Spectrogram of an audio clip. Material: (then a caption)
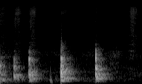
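Wood. Four short, dry knocks on a wooden wall panel behind the toilet in a tiny house bathroom, where the stairs run up behind it. Each knock has a hollow, mid-pitched tone that dies away almost at once, revealing the open stair cavity behind the panel.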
